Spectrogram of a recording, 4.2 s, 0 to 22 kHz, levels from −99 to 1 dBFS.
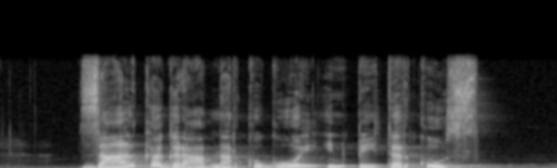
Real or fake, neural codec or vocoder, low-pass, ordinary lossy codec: real; none; 14.4 kHz; none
